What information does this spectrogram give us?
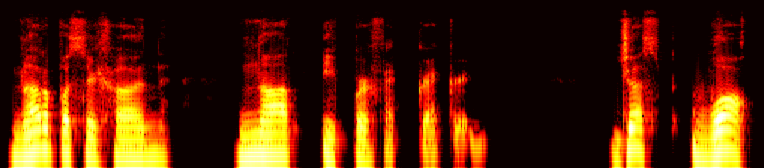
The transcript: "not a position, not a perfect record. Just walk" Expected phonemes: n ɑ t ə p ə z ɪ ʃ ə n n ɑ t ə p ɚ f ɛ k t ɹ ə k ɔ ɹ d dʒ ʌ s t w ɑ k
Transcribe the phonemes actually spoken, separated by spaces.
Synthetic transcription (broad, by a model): n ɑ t ə p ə s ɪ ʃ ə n n ɑ t ə p ɚ f ɛ k t ɹ ə k ɔ ɹ d dʒ ʌ s t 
